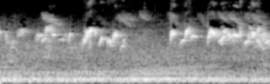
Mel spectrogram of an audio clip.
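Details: Red-whiskered bulbul at a song training session: lively, slurred chirps in short clustered phrases, a brief pause, then another burst, with a low background hum.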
